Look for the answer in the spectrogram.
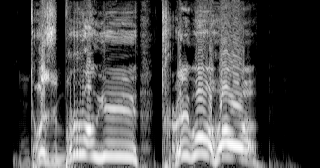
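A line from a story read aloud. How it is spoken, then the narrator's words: Frantic shout. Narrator (Ukrainian): наш генерал крикнув, мов навіжений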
